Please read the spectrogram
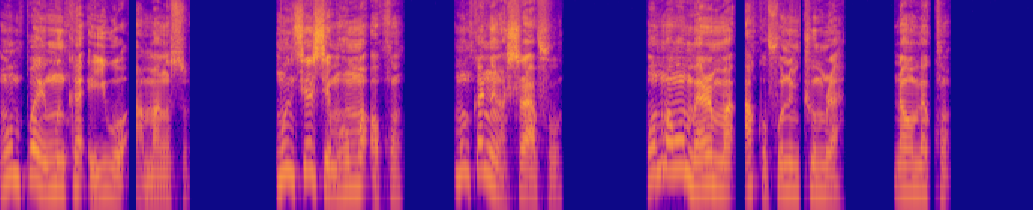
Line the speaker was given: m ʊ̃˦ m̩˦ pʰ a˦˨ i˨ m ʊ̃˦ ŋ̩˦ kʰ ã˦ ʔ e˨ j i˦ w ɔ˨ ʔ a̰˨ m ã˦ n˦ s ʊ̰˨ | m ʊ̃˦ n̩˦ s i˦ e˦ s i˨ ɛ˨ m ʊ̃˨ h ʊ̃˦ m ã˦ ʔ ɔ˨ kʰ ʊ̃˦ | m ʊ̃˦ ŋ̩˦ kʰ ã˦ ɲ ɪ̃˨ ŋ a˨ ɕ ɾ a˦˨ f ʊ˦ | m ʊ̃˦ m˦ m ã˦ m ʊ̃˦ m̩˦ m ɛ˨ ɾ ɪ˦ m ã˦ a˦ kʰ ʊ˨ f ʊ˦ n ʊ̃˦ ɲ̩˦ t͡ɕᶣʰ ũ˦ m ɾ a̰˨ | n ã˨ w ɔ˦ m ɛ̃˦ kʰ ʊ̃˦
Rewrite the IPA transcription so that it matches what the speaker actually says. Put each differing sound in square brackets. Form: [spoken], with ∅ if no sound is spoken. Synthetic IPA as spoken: m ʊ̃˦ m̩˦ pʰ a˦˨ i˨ m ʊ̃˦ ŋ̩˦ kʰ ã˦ ʔ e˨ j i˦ w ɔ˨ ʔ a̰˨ m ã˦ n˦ s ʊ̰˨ | m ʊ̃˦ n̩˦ s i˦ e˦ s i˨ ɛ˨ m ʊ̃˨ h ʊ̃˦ m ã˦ ʔ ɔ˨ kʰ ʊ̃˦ | m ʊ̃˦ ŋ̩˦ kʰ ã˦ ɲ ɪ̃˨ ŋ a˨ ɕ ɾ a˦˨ f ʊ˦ | m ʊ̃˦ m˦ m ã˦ m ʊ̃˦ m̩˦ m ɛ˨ ɾ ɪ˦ m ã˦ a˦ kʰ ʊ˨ f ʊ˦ n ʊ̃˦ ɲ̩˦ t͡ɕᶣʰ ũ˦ m ɾ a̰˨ | n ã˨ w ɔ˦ m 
